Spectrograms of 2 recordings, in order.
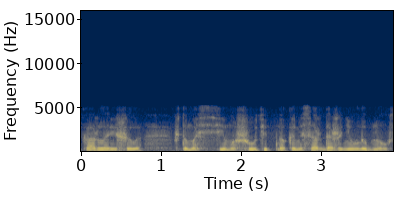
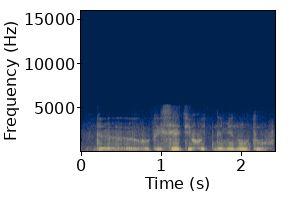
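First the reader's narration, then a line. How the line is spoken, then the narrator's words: Low-voiced request. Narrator (Russian): вполголоса попросила Анна Карла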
